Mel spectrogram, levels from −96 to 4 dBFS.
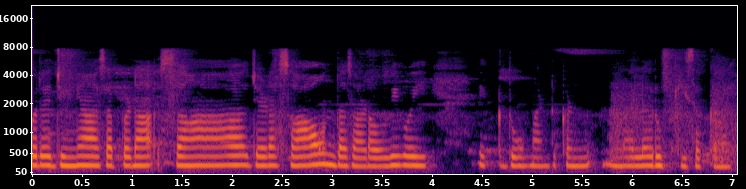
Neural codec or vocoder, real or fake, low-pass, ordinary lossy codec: none; real; none; none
